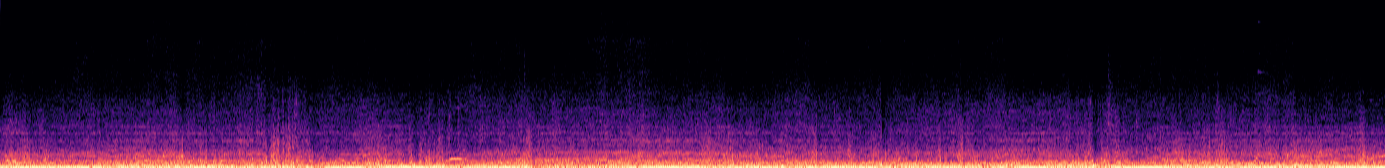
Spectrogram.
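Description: Motorboat engine running with a steady low drone, with wind buffeting the microphone.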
